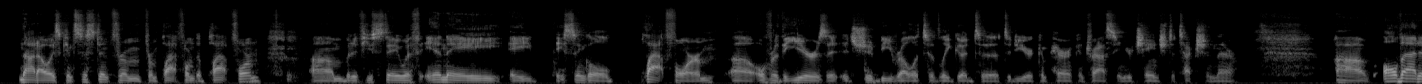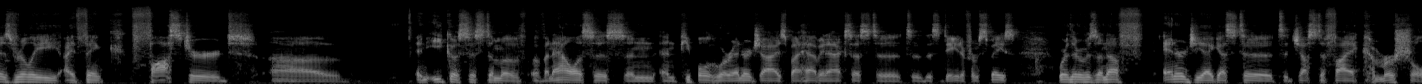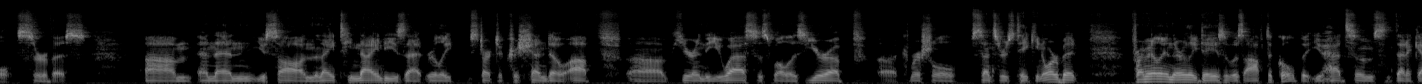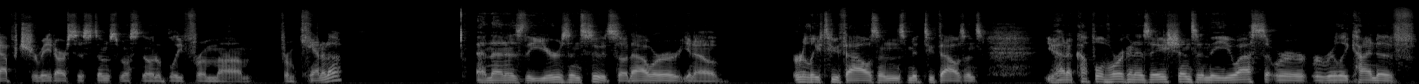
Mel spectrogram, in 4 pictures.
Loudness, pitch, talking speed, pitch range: -35 LUFS, 95 Hz, 170 wpm, 85-105 Hz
